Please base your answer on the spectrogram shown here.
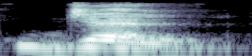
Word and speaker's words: gel: ठीक है, GEL, जी के बाद ई आया तो ज का उच्चारण, यानी जेल।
